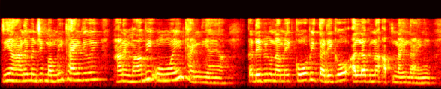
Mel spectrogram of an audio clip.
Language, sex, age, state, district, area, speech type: Sindhi, female, 45-60, Maharashtra, Mumbai Suburban, urban, spontaneous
